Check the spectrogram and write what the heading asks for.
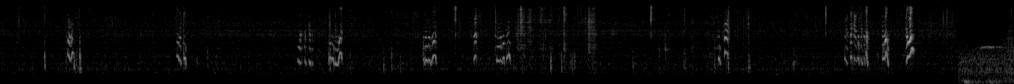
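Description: Nylon webbing straps of a shoulder-mount harness squeaking and scraping through plastic buckles and slides as they are pulled and adjusted. The short squeaks come irregularly, a dozen or so, with a few small clicks among them.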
